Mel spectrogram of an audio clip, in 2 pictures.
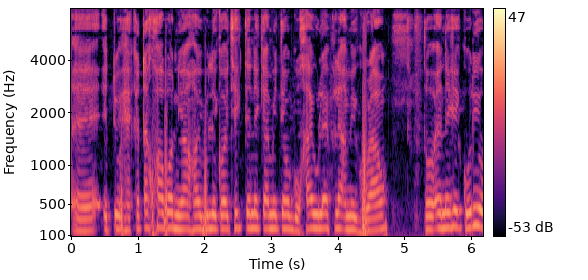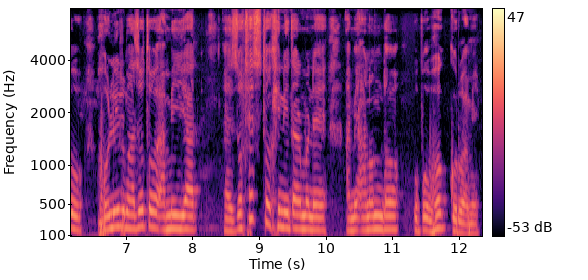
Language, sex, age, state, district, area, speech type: Assamese, male, 45-60, Assam, Udalguri, rural, spontaneous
